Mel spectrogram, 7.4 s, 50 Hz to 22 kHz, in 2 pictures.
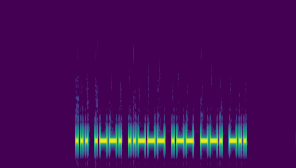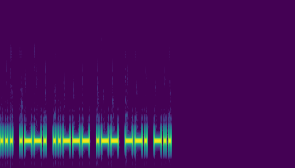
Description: Morse code, heard as a keyed tone, about 40 wpm, 700 Hz. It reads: SP2WGD SP2WGD
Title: DXCC-100 Call Signs - 6 Characters - Repeated 2x - 40wpm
